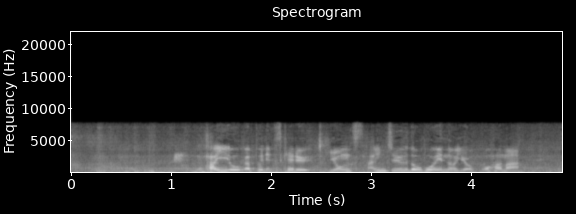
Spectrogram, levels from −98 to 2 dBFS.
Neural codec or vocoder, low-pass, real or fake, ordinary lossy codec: codec, 16 kHz, 0.8 kbps, ZipCodec; none; fake; none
